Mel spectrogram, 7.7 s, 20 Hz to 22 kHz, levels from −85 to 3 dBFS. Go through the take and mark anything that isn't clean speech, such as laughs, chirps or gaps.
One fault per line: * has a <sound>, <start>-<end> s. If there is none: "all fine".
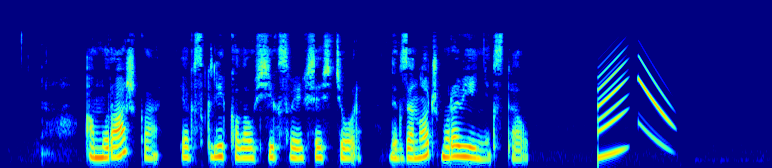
* has a chirp, 6.0-6.8 s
